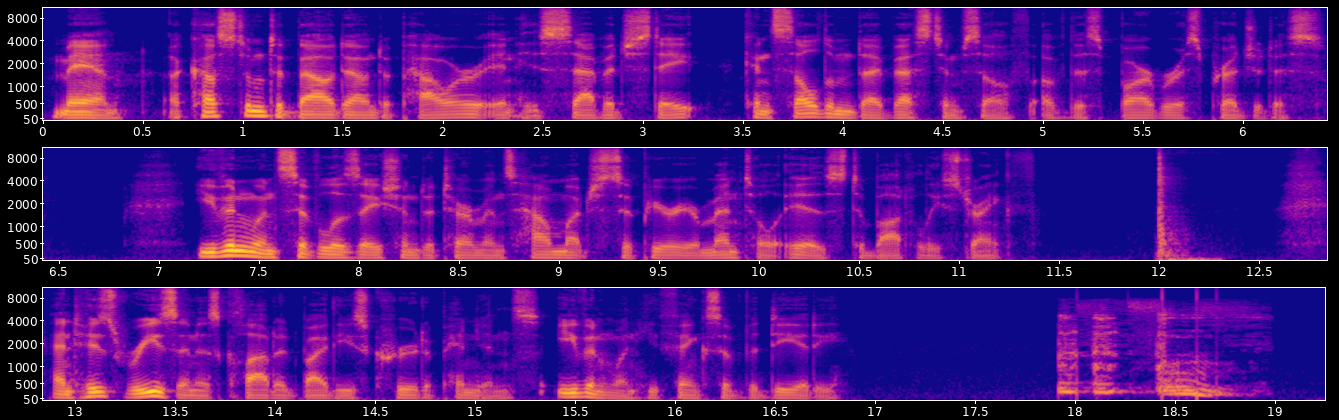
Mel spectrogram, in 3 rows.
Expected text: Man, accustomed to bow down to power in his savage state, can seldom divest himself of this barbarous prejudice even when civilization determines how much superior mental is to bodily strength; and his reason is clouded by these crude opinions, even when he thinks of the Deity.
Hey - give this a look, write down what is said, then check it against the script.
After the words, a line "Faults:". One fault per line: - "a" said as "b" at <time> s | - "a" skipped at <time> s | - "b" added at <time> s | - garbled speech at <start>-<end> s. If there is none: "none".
Man, accustomed to bow down to power in his savage state, can seldom divest himself of this barbarous prejudice even when civilization determines how much superior mental is to bodily strength; and his reason is clouded by these crude opinions, even when he thinks of the Deity.
Faults:
none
